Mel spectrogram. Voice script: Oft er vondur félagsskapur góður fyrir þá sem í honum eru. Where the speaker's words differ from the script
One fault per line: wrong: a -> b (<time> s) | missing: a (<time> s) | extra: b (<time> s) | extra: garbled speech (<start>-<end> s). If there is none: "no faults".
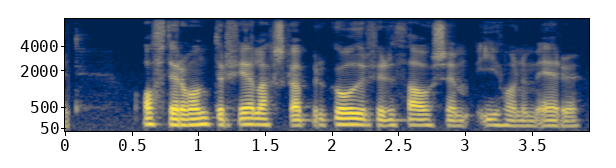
no faults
